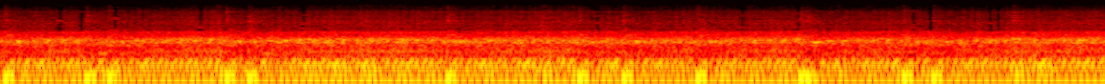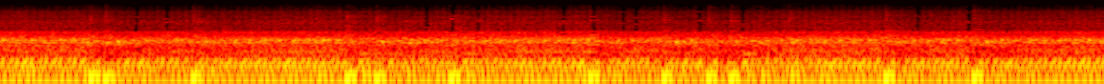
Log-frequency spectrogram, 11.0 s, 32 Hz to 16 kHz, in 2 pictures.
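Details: 1947 Farmall M tractor idling with the muffler pulled off: loud, raw, steady thump of the idling engine, running evenly with nothing amiss; normal idle without muffler.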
